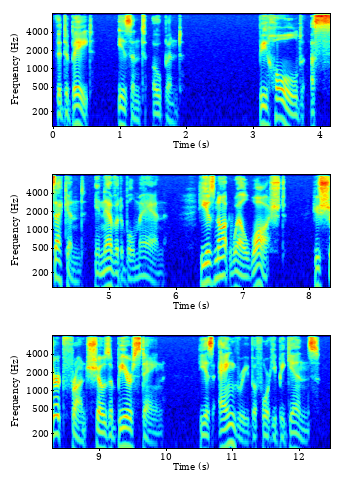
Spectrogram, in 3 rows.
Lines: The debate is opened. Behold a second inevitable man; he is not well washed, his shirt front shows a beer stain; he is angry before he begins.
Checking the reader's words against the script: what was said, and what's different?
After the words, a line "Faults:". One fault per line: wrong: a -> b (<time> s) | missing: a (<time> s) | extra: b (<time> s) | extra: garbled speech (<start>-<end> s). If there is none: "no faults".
The debate isn't opened. Behold a second inevitable man; he is not well washed, his shirt front shows a beer stain; he is angry before he begins.
Faults:
wrong: is -> isn't (1.0 s)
